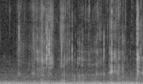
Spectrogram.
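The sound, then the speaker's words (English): Wet chewing of meat nuggets with the microphone inside the mouth, with repeated crunchy bites and small squeaky notes, steady and loud, with no voices. “Do you hear it squeak? Oh, yeah. I don't like that. Just chewing on meat.”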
